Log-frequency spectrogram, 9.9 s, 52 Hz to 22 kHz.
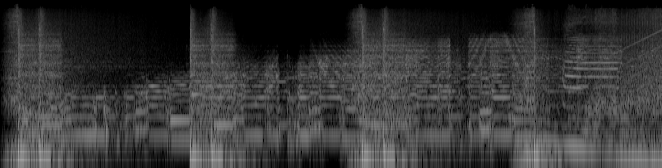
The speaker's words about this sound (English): You hear the air horn sounding, marking the final 2 minutes of the open red flag conditions.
